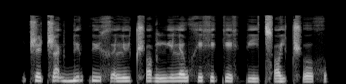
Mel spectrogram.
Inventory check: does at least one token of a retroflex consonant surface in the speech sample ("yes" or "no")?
yes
